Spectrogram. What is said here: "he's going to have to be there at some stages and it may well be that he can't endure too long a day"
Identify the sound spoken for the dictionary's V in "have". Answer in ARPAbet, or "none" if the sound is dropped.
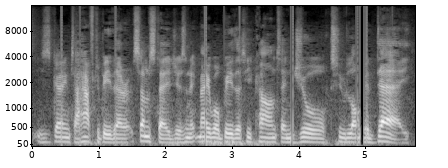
F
